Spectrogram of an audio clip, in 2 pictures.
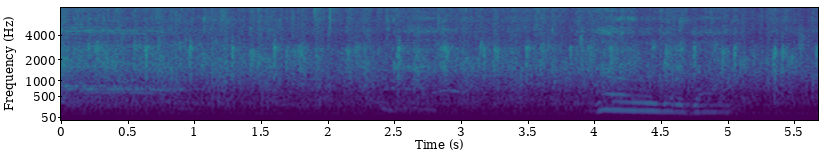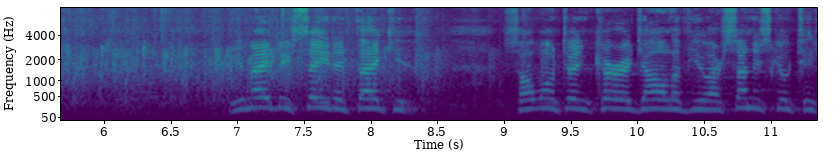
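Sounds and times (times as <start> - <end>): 
audience clapping hands: 0.0 - 9.0
speech: 4.0 - 5.2, 6.9 - 11.3.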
